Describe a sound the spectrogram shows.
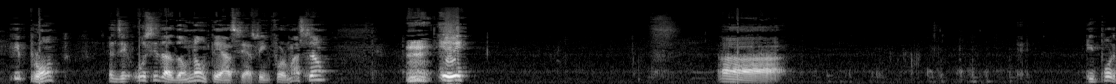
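An elderly man speaks calmly and close to a microphone, pausing between phrases.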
